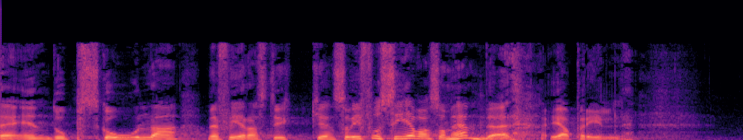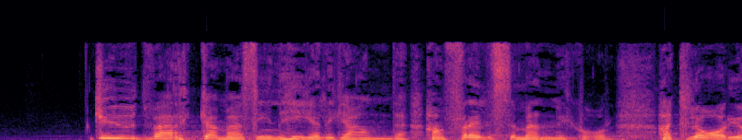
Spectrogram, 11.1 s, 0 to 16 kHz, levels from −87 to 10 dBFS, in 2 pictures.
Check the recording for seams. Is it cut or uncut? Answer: uncut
